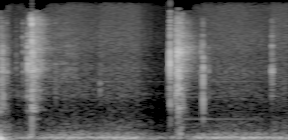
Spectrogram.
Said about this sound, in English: Okay, well, maybe it doesn't sound quite as impressive on the podcast as it does when it's in your hand, but it has a really lovely kind of wind-on and shutter sound.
